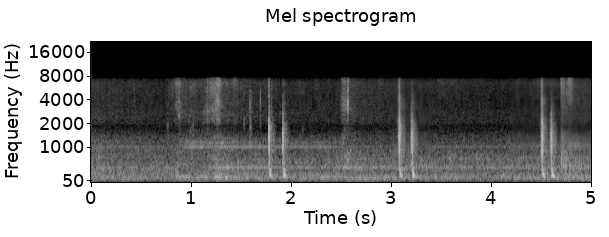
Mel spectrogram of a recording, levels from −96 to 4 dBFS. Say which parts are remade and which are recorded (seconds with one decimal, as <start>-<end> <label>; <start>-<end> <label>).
0.0-3.0 recorded; 3.0-3.4 remade; 3.4-4.2 recorded; 4.2-5.0 remade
